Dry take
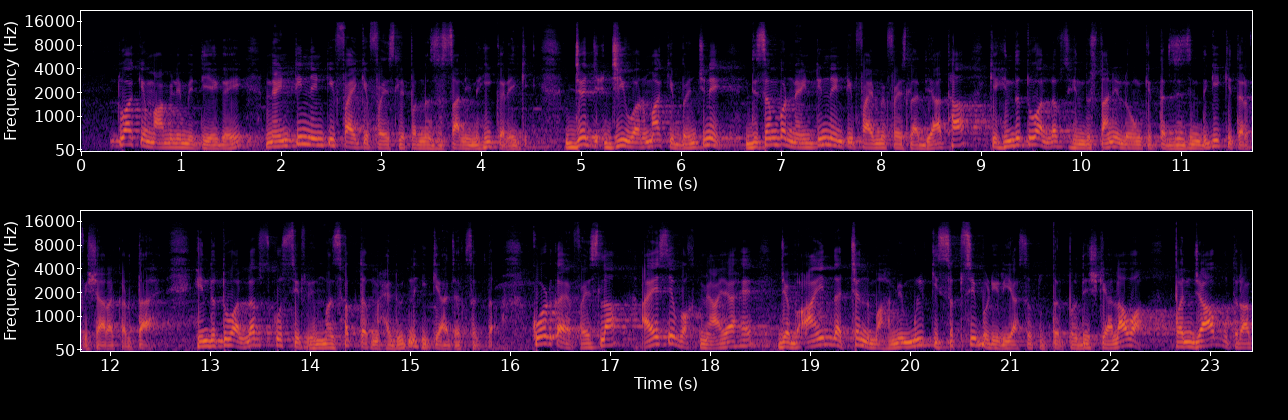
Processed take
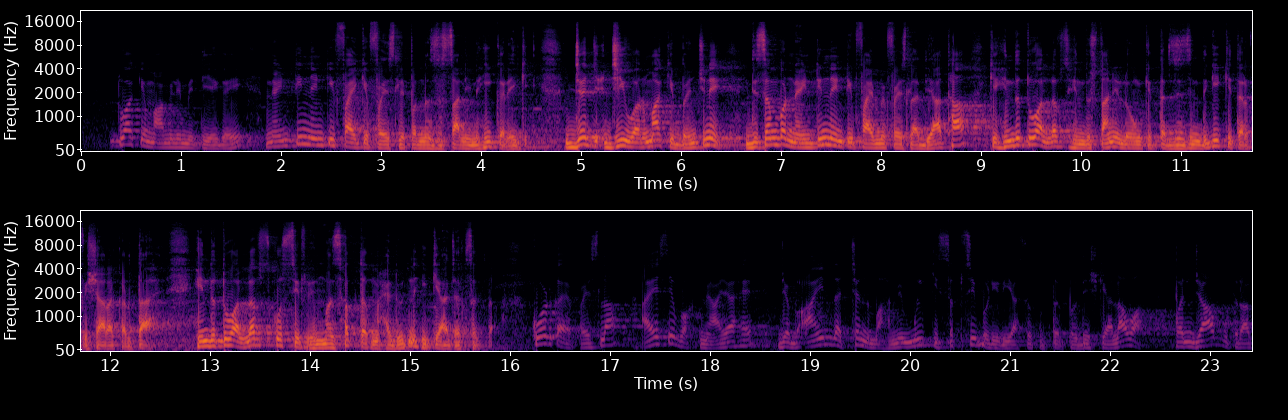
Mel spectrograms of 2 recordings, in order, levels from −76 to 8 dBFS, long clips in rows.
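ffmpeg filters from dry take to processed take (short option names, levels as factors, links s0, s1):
-af "volume=1.19,afade=t=in:st=2.05:d=0.92:silence=0.251189,afade=t=out:st=15.59:d=0.24:silence=0.251189,afade=t=out:st=15.83:d=0.73:silence=0.421697"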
